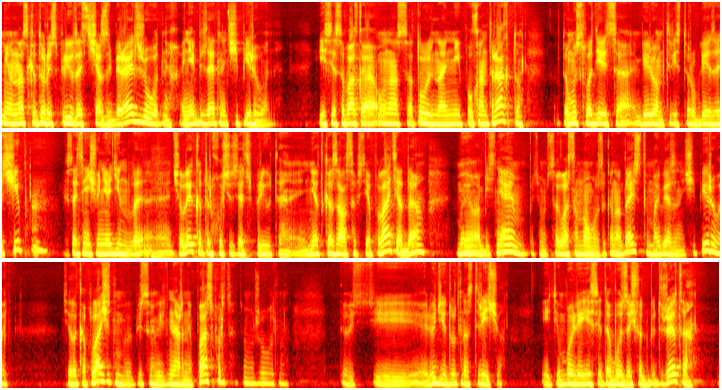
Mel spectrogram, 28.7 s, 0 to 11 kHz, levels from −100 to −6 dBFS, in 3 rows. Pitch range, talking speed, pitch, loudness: 115-135 Hz, 160 wpm, 125 Hz, -21 LUFS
